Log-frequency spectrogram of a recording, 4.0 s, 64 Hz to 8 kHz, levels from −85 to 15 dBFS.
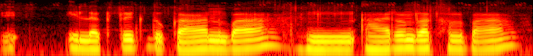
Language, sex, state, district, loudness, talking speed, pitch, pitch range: Bhojpuri, male, Jharkhand, Palamu, -16 LUFS, 105 wpm, 120 Hz, 115-130 Hz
